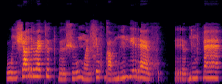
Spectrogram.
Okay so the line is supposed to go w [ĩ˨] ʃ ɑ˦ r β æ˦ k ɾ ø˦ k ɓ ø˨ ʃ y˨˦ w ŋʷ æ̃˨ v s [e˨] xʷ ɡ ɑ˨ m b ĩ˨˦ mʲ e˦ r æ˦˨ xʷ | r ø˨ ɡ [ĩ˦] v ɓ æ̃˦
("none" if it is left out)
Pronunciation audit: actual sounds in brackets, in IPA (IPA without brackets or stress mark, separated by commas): i˨, e˦, ĩ˦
